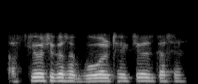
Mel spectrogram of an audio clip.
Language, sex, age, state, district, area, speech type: Kashmiri, male, 18-30, Jammu and Kashmir, Bandipora, rural, conversation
